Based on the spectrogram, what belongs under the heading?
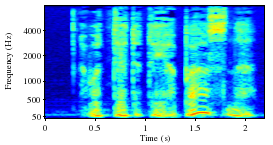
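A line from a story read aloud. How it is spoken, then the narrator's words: Sighing. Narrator (Russian): вздохнул Гаудин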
